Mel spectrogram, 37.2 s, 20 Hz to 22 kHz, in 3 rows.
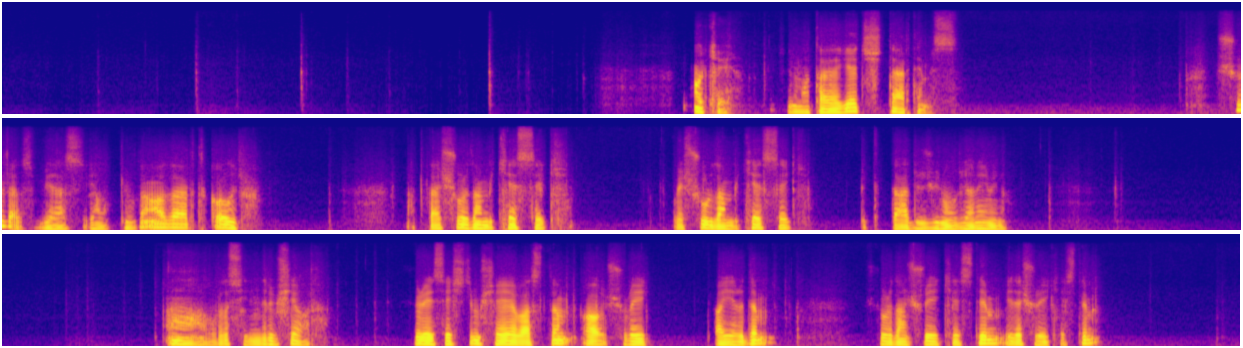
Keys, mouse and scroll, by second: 0.9 click, 1.2-2.4 scroll up 2, 2.4 shift+click, 2.7 shift+middle click, 3.3 scroll down 1, 3.8 shift+click, 5.1 a, 7.2 middle click, 7.7 z, 8.3 scroll down 3, 8.5 middle click, 9.0-9.4 scroll down 2, 9.4-13.7 middle drag, 13.7-14.0 scroll up 1, 14.0 middle click, 15.0 click, 15.1 middle click, 15.7-16.5 scroll up 1, 16.5-16.9 scroll up 1, 16.9 alt+click, 17.7 a, 18.5 middle click, 19.4 alt+click, 20.0 a, 20.7-22.8 middle drag, 22.8 scroll down 1, 22.9 middle click, 23.7 Tab, 23.7-25.8 middle drag, 25.8 Tab, 25.9 middle click, 26.3-26.7 scroll up 3, 26.7 scroll down 1, 27.5 3, 28.3 alt+Left, 29.3 ;, 30.4 alt+shift+Left, 31.4-32.5 middle drag, 32.5 click, 34.0 2, 35.2 a, 35.7 u, 36.7 middle click.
